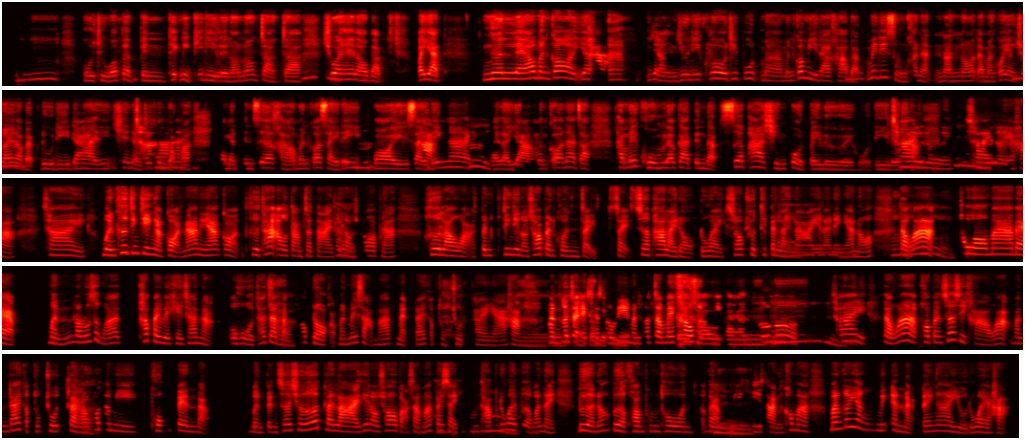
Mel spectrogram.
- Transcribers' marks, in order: tapping; in English: "Vacation"; in English: "แอกเซสซอรี"; in English: "Mix and Match"
- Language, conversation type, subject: Thai, podcast, เสื้อผ้าชิ้นโปรดของคุณคือชิ้นไหน และทำไมคุณถึงชอบมัน?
